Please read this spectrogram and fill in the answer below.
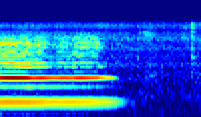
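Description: Clarinet holding one long low note that fades away and stops a little over a second in: the last note of a tune.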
